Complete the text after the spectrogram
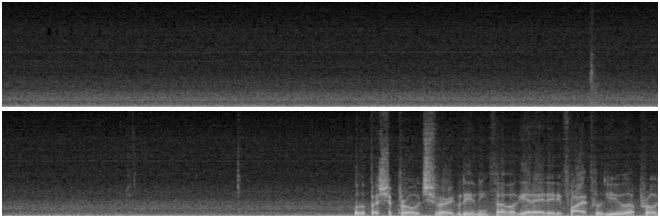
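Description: A jet airliner's engines drone steadily.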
